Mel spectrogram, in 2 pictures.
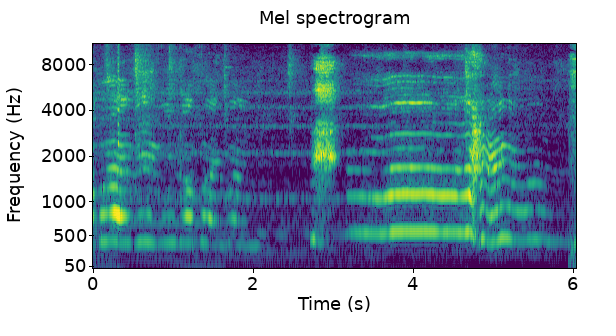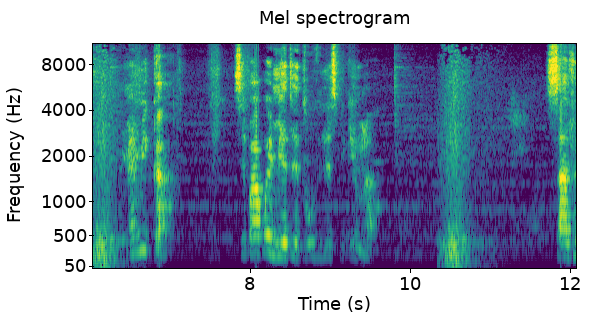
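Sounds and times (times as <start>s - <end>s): woman crying and wailing: 2.7s - 6.6s.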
